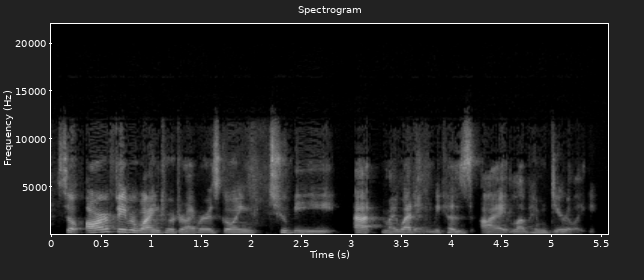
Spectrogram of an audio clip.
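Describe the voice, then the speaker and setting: A woman's voice: lowish voice, fairly even intonation, moderate pace. A woman with a Minnesotan accent, a podcast guest chatting casually, bubbly, laughing often and rambling as she tells stories. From Minnesota, USA. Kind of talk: casual chat.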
